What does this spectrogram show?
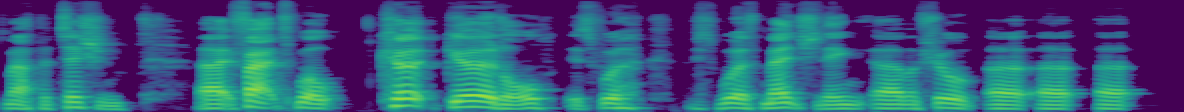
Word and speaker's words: Gödel: that he gave me, and I'll have to pronounce this correctly. It's called Gödel, Escher, Bach.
